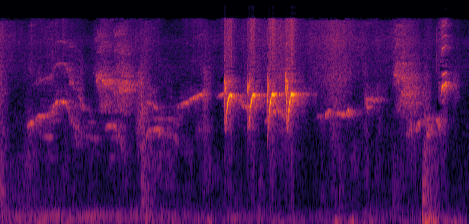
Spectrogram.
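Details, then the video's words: Canary song from a compilation of national champion singers in Indonesia: varied whistled phrases around mid-high pitch, a quick burst of four sharp repeated notes, then a low buzzy slur and a final bright chirp. "KUMPULAN SUARA KENARI GACOR BERBAGAI VARIASI DAN GAYA !"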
